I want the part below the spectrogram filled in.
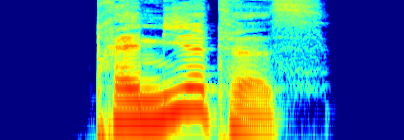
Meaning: strong/mixed nominative/accusative neuter singular of prämiert
- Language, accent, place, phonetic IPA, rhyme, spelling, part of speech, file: German, Germany, Berlin, [pʁɛˈmiːɐ̯təs], -iːɐ̯təs, prämiertes, adjective, De-prämiertes.ogg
